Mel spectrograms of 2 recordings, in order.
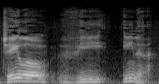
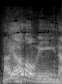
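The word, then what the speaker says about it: Jaloviina: J-Lo Vina. What the fuck is this? J-Lo. That's what he can't. He doesn't even know English, let alone. Yellow Vina. Yellow Vina. Yellow. It's like jalapeno.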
